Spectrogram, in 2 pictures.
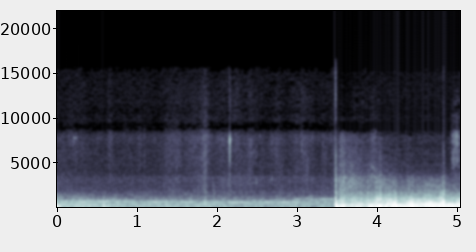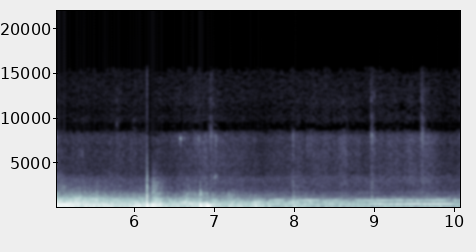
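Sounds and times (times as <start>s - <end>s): firework boom: 3.5s - 7.2s.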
